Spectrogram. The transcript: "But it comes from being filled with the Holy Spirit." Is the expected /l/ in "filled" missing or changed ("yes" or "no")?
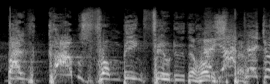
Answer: no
